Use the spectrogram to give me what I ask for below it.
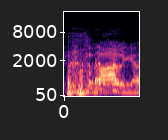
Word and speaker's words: Cavalia: It's Cavalia. It's such a romantic name. And then J'adore. It's also lovely, what do you have lovely named horses? Cavalia is 14.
